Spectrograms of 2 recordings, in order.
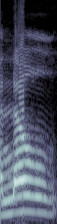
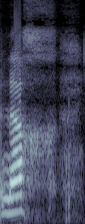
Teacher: غین میں جہر ہے جبکہ خا میں ہمس ہے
